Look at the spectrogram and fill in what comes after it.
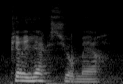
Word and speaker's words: Piriac-sur-Mer: She's, um, I can't pronounce that either, I think. – Piriac-sur-Mer. – Pierre-sur-Mer. Thank you. You're much better Frenchman than I am.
